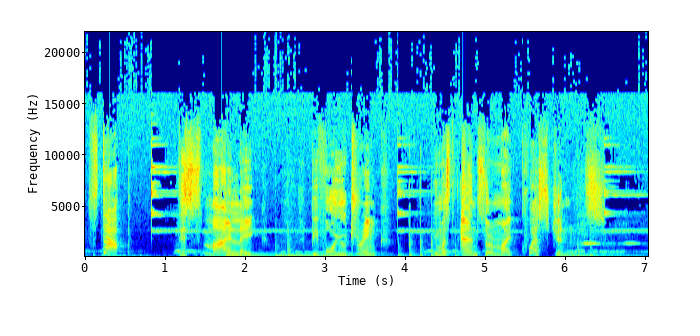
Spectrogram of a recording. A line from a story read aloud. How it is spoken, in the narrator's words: the ogre from within called out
